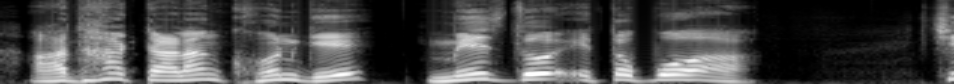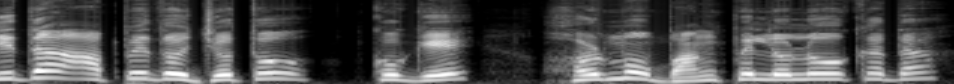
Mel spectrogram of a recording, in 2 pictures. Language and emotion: Santali, angry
